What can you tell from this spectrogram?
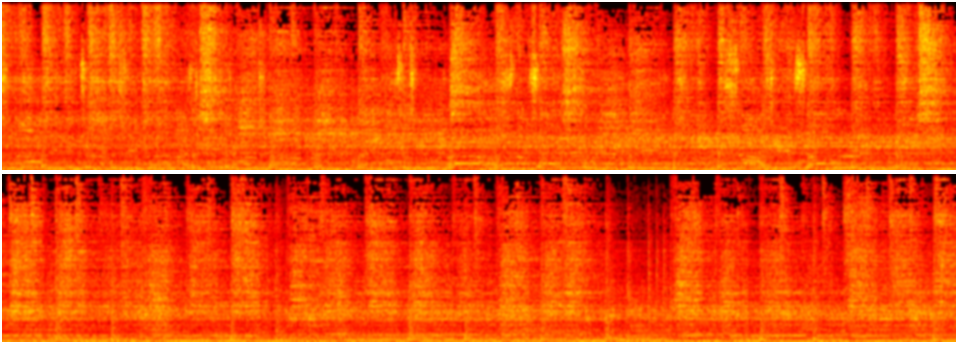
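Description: Punk rock band playing live, with distorted electric guitars over a drum kit.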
